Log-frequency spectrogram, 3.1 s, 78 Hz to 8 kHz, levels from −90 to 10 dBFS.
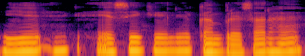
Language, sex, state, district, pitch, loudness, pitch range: Hindi, male, Jharkhand, Garhwa, 120 Hz, -16 LUFS, 115-125 Hz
